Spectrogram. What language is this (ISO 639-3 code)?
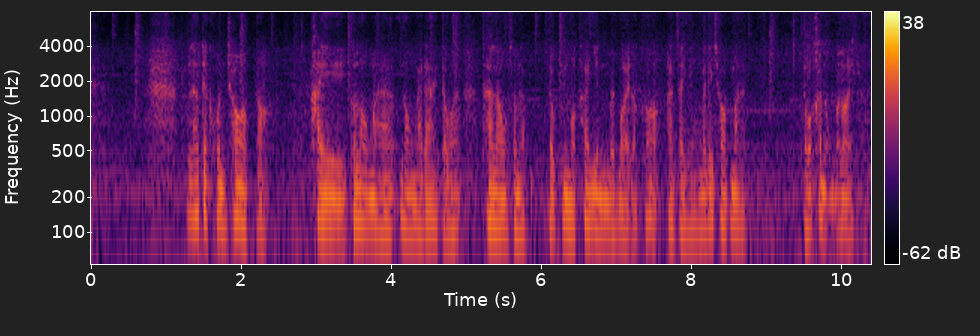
tha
